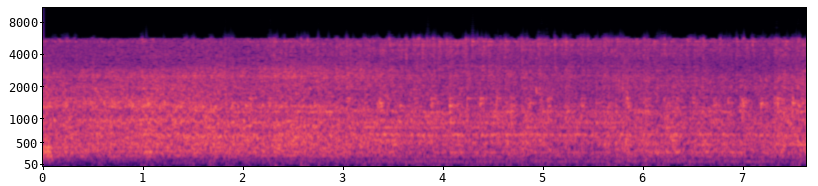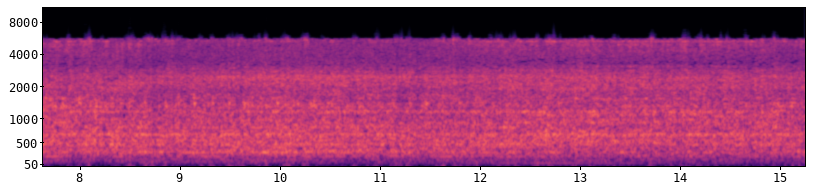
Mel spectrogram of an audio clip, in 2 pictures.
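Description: Electric wheat-flaking machine running steadily as its rollers press grain into flakes: a loud, even mechanical noise.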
